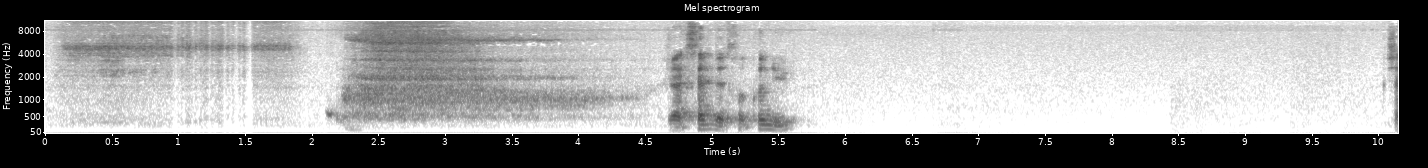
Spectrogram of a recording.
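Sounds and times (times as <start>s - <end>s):
deep breath: 0.0s - 4.6s
speech: 4.7s - 5.7s.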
